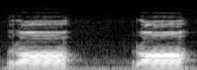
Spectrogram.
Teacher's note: জিবার আগাটা একটু ঘুরে যায় গিয়ে এই তালুতে গিয়ে লাগে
